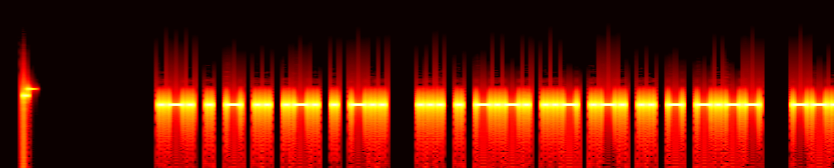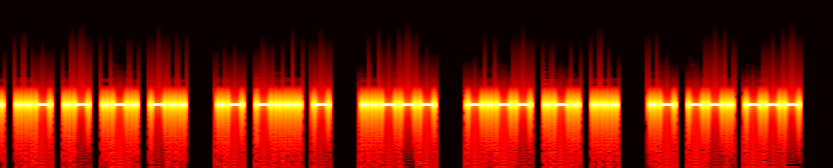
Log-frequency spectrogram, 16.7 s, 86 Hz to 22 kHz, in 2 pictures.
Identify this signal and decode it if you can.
Morse code, heard as a keyed tone, about 25 wpm, 700 Hz. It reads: RETIRED SECURITY GUARD ABT 2 YRS AGO
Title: Practice QSO - Exchange 3 - More Info - 25wpm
